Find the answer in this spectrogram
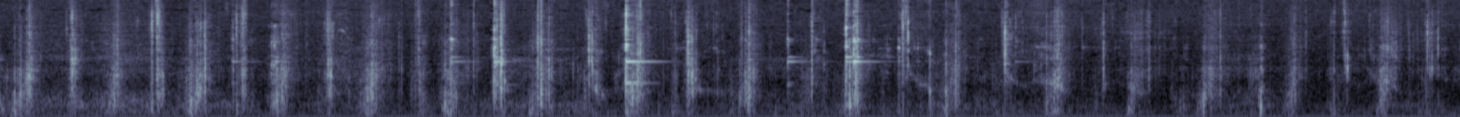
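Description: Close-miked chewing of a mouthful of sesame seeds: a steady run of crisp crunches, about three a second.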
